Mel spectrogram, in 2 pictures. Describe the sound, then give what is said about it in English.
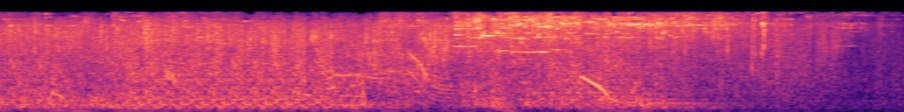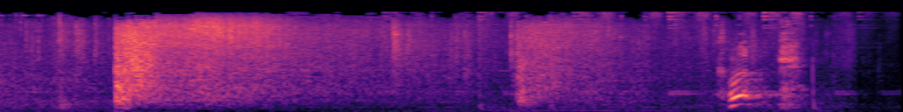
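Gunfire and shattering glass in a shootout from the film Tango and Cash. A dense, continuous barrage for about four seconds gives way to a few separate sharp bursts that fade out. “Lopez runs in, gun blazing at Tango. Tango takes cover behind a desk. Cash fires from a stairwell.”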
